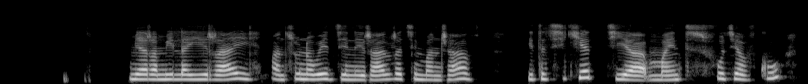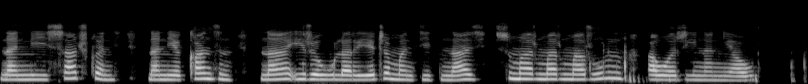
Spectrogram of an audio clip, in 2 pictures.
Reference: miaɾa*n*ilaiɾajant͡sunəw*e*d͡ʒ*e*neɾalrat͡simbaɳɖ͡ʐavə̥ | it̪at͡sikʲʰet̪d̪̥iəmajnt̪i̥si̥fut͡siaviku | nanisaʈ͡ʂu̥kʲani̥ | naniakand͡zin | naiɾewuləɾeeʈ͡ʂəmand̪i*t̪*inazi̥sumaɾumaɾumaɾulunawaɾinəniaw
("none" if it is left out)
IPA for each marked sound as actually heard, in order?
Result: m, e, e, d̪

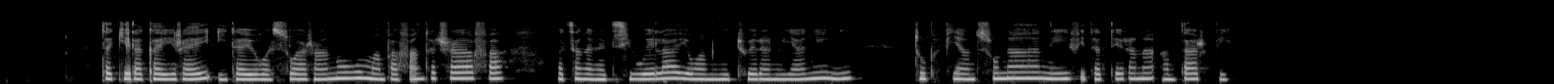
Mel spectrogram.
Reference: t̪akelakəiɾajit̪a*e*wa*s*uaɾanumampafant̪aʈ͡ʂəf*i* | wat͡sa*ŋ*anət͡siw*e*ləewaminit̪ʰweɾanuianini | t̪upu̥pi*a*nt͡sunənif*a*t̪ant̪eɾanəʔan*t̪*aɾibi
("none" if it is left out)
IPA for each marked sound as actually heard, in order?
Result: e, s, a, ŋ, e, a, i, t̪

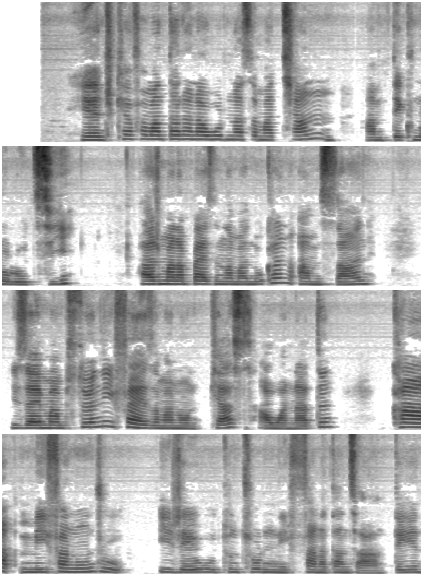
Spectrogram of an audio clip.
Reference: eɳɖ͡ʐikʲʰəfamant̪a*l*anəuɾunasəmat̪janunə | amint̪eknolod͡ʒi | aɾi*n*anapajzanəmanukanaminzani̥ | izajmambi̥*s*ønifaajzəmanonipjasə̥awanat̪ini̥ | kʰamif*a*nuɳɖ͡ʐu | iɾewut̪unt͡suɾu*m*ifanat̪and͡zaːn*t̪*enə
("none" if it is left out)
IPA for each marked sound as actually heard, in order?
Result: ɾ, m, s, a, n, t̪

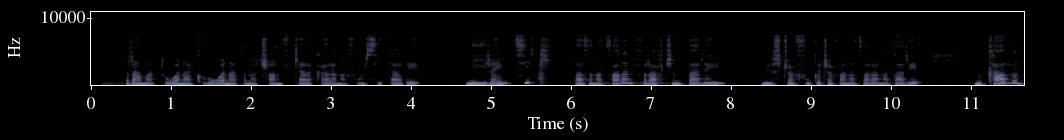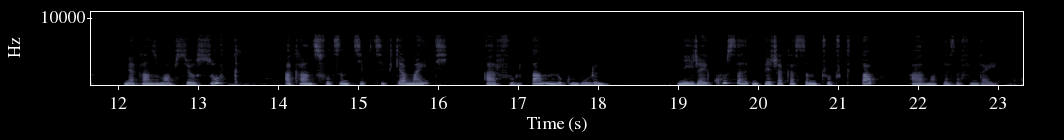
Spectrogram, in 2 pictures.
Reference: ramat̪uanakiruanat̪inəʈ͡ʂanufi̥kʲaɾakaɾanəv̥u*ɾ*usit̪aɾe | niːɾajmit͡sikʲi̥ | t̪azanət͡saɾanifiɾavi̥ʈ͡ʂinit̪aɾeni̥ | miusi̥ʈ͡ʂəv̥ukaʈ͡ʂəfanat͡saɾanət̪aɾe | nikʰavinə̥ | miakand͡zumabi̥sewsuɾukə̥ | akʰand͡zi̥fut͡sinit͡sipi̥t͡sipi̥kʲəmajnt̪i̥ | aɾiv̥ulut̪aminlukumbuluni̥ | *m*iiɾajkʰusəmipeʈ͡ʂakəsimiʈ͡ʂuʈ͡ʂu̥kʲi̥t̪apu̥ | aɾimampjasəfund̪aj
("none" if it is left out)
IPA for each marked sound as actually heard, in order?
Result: l, n

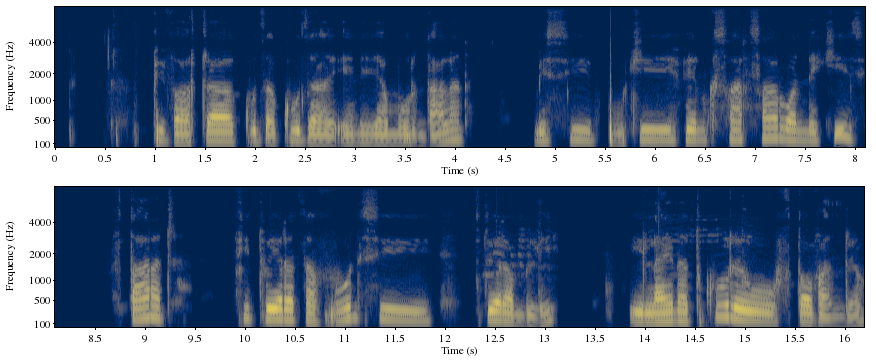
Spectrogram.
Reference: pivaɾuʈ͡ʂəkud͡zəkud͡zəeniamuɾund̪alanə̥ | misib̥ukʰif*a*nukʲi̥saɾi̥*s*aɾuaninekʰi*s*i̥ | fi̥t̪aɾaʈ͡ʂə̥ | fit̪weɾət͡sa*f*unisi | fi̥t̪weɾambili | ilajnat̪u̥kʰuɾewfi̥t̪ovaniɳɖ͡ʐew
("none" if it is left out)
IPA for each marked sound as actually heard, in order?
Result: e, s, z, v

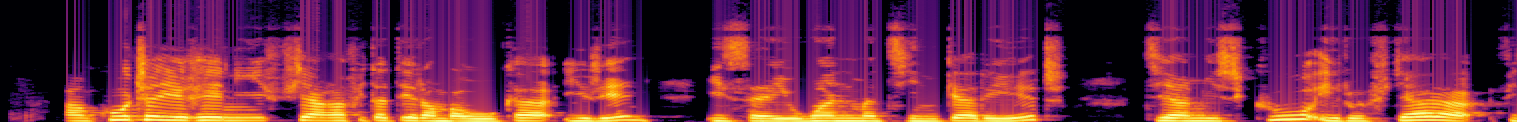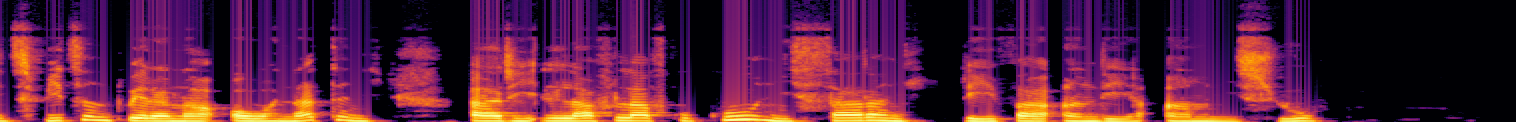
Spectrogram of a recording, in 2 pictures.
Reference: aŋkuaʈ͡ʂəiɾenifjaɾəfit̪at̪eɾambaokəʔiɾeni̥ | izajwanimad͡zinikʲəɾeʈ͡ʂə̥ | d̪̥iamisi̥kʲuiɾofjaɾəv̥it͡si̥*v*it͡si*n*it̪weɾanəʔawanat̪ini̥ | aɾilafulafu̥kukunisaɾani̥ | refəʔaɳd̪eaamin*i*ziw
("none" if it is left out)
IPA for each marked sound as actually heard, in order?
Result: v, n, i

